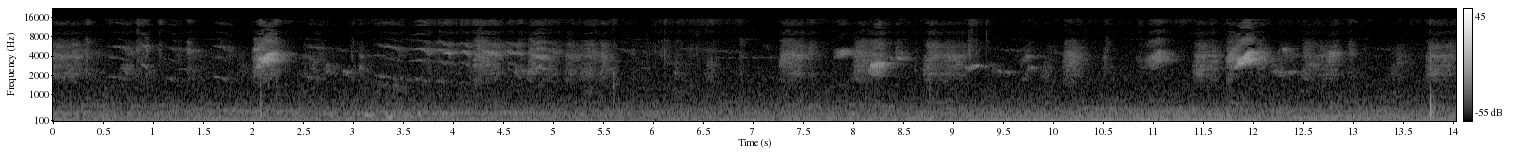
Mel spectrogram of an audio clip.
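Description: Birds chirping now and then, short high calls a few seconds apart, over a steady low background hum. A couple of faint clicks, about two seconds in and near the end, come from strands of hair being tugged to make them crack.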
